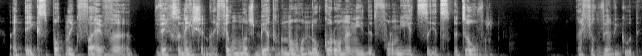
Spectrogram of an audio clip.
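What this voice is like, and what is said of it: Put-on bad Russian accent. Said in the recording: “That was my attempt at a crappy impersonation of the Russian accent. Terrible.”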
